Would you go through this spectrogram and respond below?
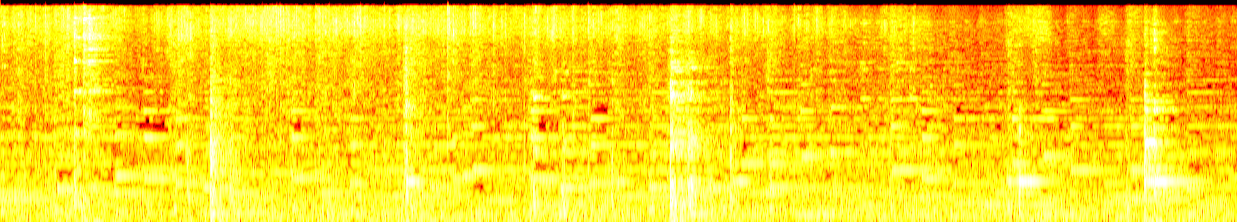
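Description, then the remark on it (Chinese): Pine nut fried rice sizzles steadily in a wok, with sharp metallic scrapes and clanks of a spatula stirring it every second or two. Fairly loud, with no voices. “好，这时候呢，我们就可以起锅了哦。”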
